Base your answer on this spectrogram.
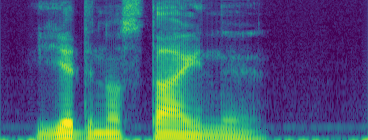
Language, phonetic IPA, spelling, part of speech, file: Polish, [ˌjɛdnɔˈstajnɨ], jednostajny, adjective, Pl-jednostajny.ogg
